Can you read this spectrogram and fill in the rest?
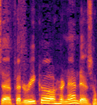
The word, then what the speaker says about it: Federico Hernandez: And also with us is Federico Hernandez.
